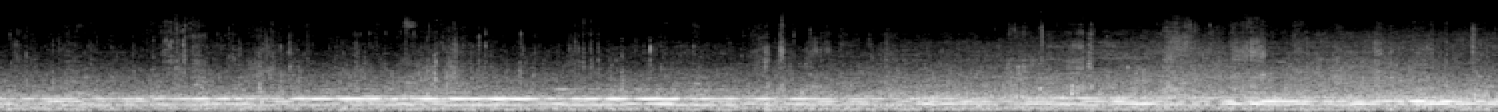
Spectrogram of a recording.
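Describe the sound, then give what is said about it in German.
Harbour ambience with large and small boats: a steady, droning boat engine hum that runs unbroken throughout, layered over soft washing water and breezy background noise at a moderate, even level. “Schau dich einmal um. Da sind große Boote und kleine Boote.”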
